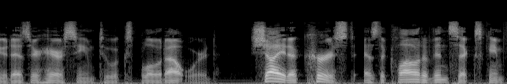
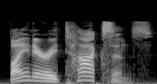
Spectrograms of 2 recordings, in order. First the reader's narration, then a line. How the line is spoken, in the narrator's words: shouted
